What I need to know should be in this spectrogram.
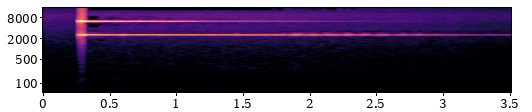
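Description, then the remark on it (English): A single clear bell strike rings out and sustains with a bright, pure tone, slowly fading over several seconds in an otherwise quiet space. “taking the ring of the bell as an invitation to close your eyes.”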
